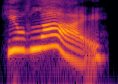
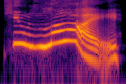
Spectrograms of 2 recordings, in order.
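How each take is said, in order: First: High and louder, stress on lie; furious repeat. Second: High furious cry, much higher; wrathful accusation. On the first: Stepdaughter repeats the charge, louder and furious. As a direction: hit lie harder the second time. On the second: Stepdaughter accuses her stepfather, furious high cry. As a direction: hurl the accusation at him. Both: A narrator's reading. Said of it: "eyes blazing with wrath".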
